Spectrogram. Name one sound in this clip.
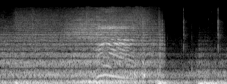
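A sword swishes through the air with a sharp slash.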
